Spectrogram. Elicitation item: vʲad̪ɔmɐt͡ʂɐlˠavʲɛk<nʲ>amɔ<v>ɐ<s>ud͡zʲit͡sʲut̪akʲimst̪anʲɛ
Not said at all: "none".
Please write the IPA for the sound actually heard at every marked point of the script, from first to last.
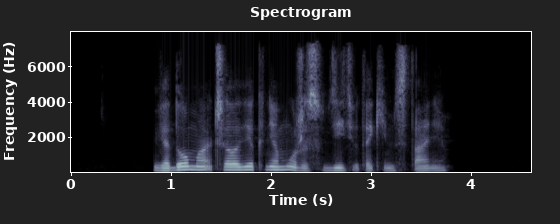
nʲ, ʐ, s

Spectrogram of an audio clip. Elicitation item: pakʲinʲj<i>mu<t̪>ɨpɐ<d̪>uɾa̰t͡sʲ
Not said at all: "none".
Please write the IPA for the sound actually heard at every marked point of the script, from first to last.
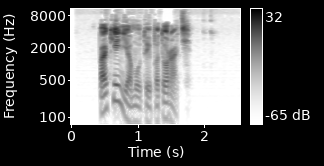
a, t̪, t̪

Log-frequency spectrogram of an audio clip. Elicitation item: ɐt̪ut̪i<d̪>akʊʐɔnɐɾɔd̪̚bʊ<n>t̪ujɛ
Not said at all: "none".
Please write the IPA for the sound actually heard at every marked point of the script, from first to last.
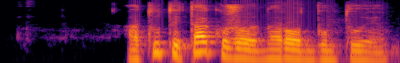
t̪, n

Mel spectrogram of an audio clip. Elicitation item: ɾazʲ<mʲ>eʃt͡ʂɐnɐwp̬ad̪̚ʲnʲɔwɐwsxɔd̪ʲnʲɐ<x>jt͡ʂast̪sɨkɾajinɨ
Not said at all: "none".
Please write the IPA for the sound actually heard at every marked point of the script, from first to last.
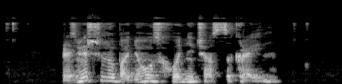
mʲ, none

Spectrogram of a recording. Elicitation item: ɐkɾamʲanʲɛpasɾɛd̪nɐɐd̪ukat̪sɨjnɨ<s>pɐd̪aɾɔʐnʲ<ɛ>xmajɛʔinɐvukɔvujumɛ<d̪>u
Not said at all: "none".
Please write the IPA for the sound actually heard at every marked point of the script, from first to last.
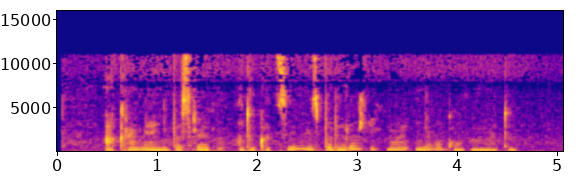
s, i, t̪

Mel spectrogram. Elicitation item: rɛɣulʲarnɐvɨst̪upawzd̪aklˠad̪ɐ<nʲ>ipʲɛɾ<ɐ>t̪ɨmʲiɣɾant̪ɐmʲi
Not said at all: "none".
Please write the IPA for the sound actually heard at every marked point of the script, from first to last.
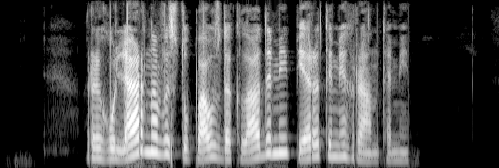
mʲ, ɐ

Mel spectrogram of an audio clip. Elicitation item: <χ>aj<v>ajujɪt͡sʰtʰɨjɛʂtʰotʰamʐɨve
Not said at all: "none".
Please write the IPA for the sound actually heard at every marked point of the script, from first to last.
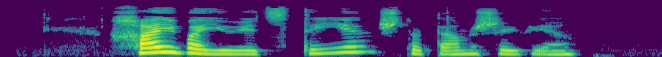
χ, v

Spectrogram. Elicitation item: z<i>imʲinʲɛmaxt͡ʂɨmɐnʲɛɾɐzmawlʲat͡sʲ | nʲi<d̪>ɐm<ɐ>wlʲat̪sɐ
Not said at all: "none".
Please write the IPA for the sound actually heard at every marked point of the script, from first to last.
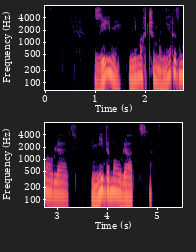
j, d̪, a

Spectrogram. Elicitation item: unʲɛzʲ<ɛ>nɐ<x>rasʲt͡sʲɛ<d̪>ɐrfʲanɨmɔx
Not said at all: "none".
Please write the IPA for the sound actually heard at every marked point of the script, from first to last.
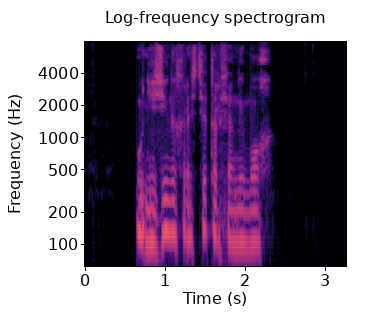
i, x, t̪

